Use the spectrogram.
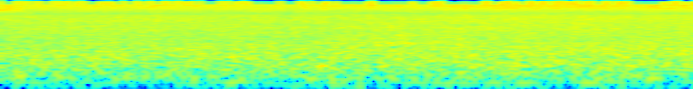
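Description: A waterfall pours with a steady, dense rushing roar that holds constant and unbroken throughout, close and fairly loud, with no voices over it.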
